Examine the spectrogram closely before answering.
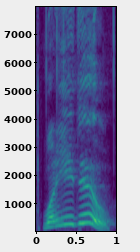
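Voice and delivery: high question with a big swoop up; shocked question. Acted. Patrick asks Jalen what he did, shocked. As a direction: ask it high, demanding to know.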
